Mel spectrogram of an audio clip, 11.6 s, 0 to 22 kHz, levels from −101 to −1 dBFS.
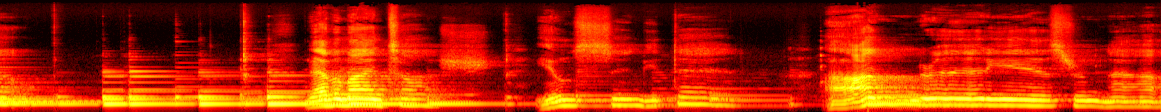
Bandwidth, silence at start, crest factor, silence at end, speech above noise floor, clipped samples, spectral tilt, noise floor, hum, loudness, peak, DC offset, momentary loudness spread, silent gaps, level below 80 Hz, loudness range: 18 kHz; 0 s; 20 dB; 0 s; 32 dB; under 0.1%; -5.5 dB/octave; -51 dBFS; none; -24 LUFS; -2 dBFS; under 0.1%; 14 LU; none; -76 dBFS; 9 LU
